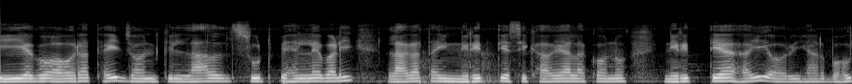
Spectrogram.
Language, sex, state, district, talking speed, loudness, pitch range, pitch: Bhojpuri, male, Bihar, Muzaffarpur, 155 wpm, -17 LUFS, 135-145 Hz, 140 Hz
